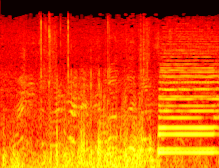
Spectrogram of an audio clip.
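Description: Car horn sounding once, a steady two-tone blast of about half a second near the end, over a crowd of overlapping voices.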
